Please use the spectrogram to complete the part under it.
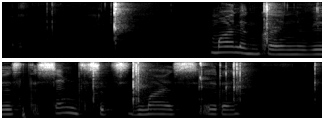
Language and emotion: Russian, sad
